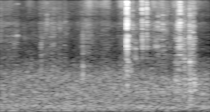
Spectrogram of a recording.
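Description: Faint rubbing of a cloth over the clear cover and housing of an Indal street lamp, with a few small sharp clicks and scrapes near the end.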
